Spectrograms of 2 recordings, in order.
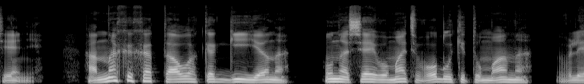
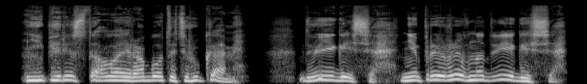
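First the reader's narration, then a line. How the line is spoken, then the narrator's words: Hoarse urgent croak. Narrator (Russian): прохрипел он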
